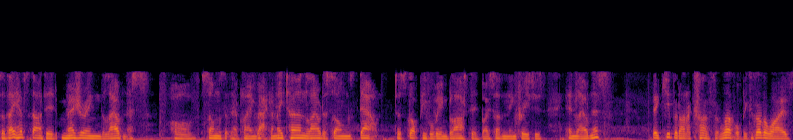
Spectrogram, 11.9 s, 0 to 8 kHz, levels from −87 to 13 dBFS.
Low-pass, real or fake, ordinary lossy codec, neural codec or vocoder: 7.2 kHz; fake; AAC, 16 kbps; codec, 16 kHz, 4 kbps, X-Codec, WavLM features, trained on Multilingual LibriSpeech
